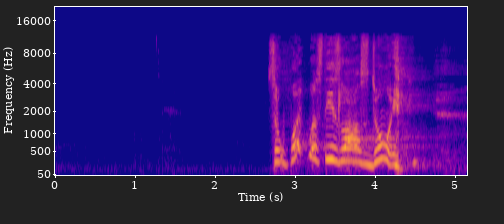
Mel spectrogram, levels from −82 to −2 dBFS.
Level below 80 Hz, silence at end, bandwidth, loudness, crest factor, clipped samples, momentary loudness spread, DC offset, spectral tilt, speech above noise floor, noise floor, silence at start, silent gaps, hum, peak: -74 dBFS; 0.2 s; 12.5 kHz; -27 LUFS; 20 dB; under 0.1%; 23 LU; under 0.1%; -4 dB/octave; 50 dB; -77 dBFS; 2.65 s; none; none; -10 dBFS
